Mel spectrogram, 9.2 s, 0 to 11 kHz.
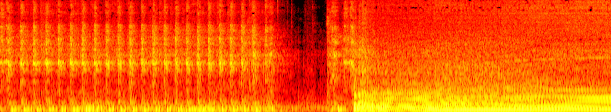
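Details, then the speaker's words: Trailmaster Challenger 300 go-kart side by side that died after stopping due to a broken carburetor, now with a new carburetor before adjustment: rapid cranking, then fires and holds a steady, slightly high idle without dying; steady fast idle. "i feel like the rpm is right it's going fast but it didn't die so that's a good start"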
